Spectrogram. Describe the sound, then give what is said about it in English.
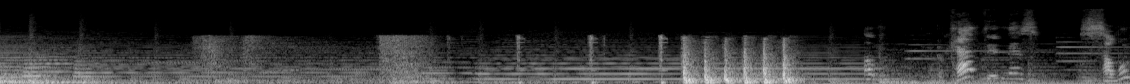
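A rapid run of about six or seven sharp knocks on a door rings out over a steady droning musical background, followed by a few scattered clatters. “knocking on the door.”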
